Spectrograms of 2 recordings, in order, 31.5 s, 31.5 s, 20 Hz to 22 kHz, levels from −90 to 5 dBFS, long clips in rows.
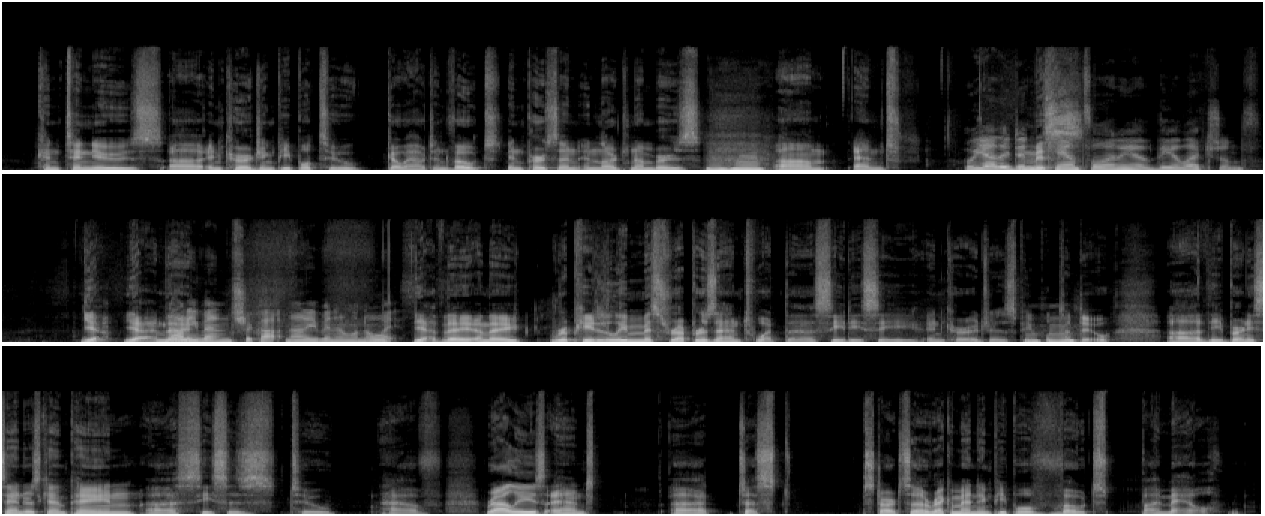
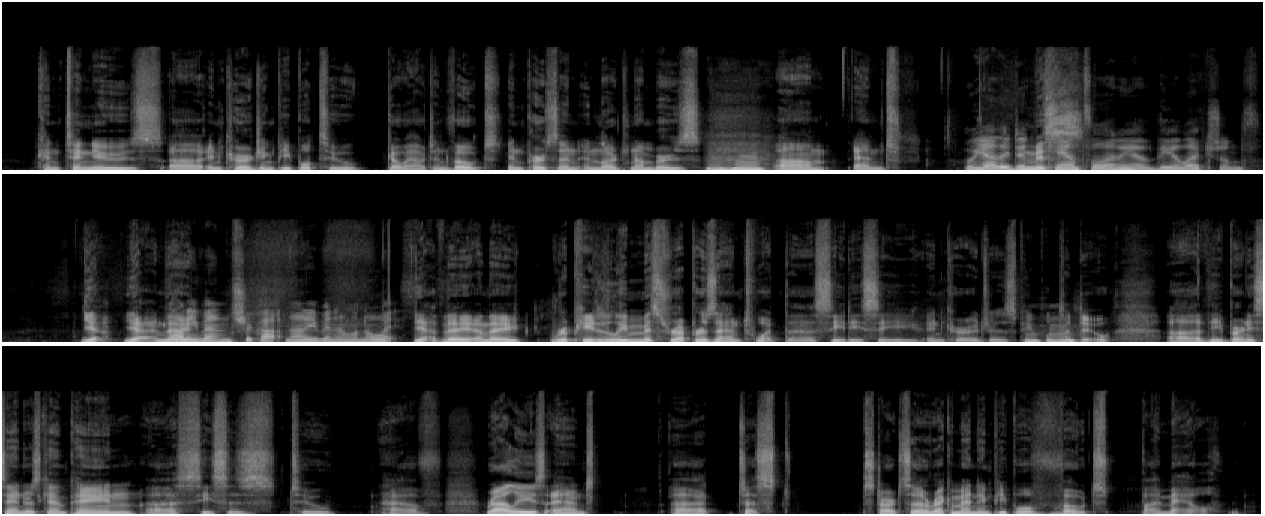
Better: neither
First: none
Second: none

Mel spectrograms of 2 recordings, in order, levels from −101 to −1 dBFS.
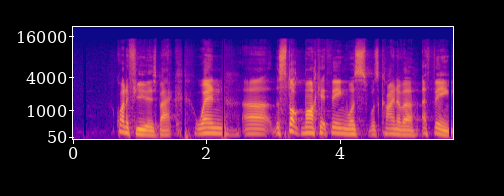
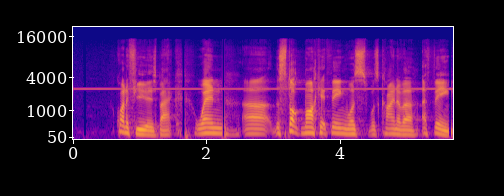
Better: first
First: none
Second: high-pitched whine; faint; throughout; 2.5 kHz, 20 dB below the speech

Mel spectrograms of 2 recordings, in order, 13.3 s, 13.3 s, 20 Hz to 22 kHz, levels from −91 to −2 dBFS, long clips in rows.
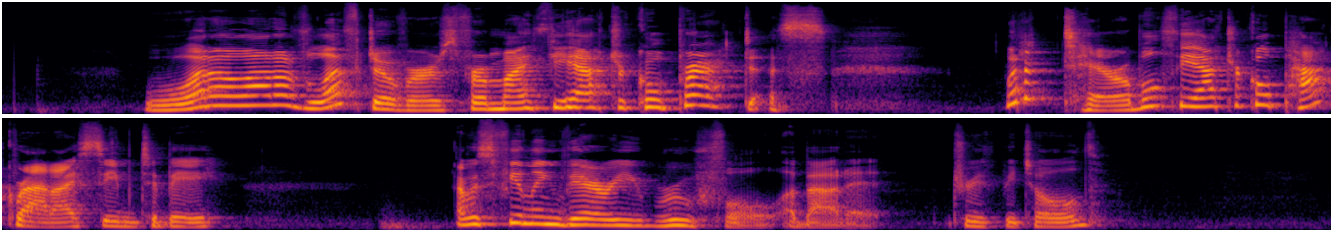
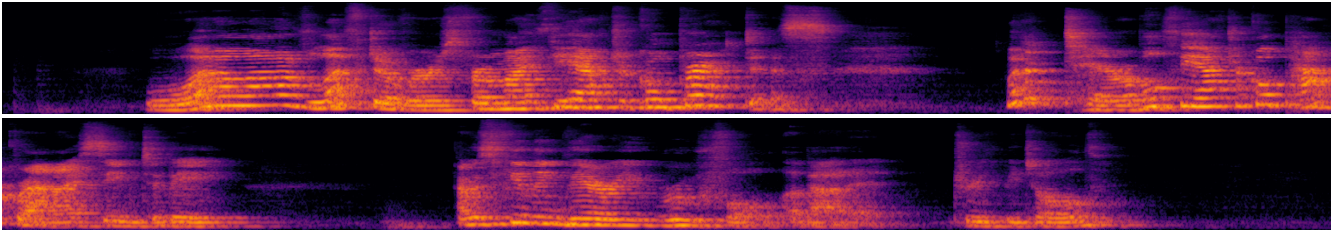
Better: first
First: none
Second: room echo; slight; dies away in 0.4 s // off-mic speech; far

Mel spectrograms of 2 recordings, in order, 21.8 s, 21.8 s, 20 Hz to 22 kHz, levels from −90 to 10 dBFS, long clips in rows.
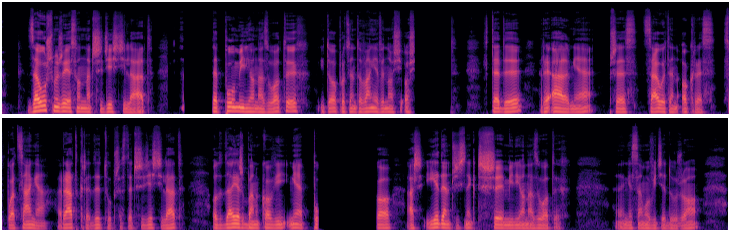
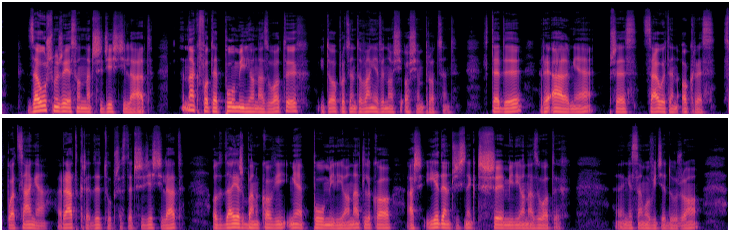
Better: second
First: audio cutting out; at 2.5 s, at 6 s for 0.5 s and at 16 s for 1 s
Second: none

